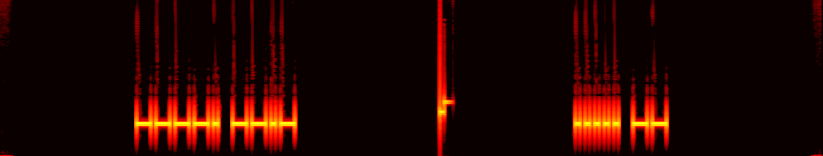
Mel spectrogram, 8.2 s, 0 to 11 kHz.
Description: Morse code, heard as a keyed tone, about 25 wpm, 700 Hz. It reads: 9 Q 5 M
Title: Single-Letter Single-Number 25wpm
